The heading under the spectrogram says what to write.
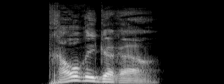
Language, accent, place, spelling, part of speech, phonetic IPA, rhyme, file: German, Germany, Berlin, traurigerer, adjective, [ˈtʁaʊ̯ʁɪɡəʁɐ], -aʊ̯ʁɪɡəʁɐ, De-traurigerer.ogg
- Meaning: inflection of traurig: 1. strong/mixed nominative masculine singular comparative degree 2. strong genitive/dative feminine singular comparative degree 3. strong genitive plural comparative degree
